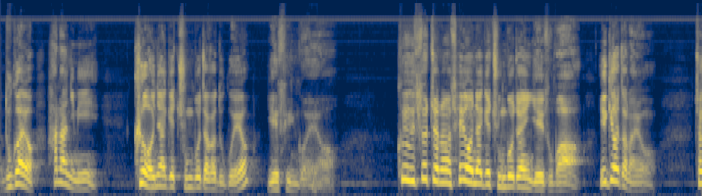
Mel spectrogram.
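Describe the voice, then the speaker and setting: A male pastor preaching a sermon in a church, asking the congregation rhetorical questions and acting out quotes. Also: a little high. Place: church sanctuary.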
